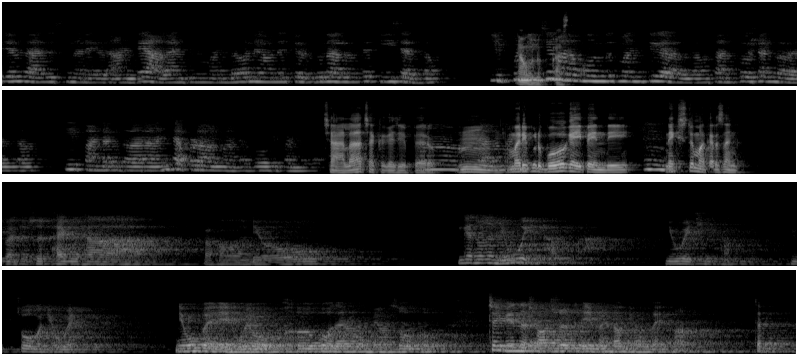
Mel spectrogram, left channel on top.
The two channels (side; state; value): both; different; correlation 0.00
